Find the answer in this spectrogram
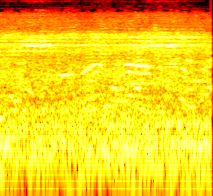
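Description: Busy street noise: road traffic running by, with the faint chatter of a crowd of onlookers.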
